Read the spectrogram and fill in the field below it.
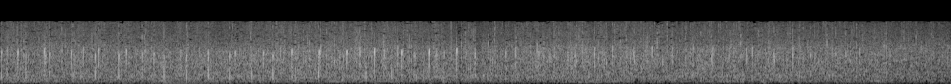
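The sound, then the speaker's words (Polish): A large crowd applauds steadily for the whole stretch, a dense, even wash of clapping with no pauses, sounding broad and reverberant, in the cathedral of Saint Stanislaus. “Brawo. Mi incoraggiano.”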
